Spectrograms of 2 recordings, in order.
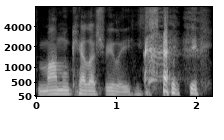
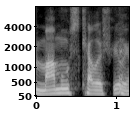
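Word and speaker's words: Mamukelashvili: Matt Devlin, if you ever watch this, it's Mamou Khelashvili. You kept calling him Mamou's Khelashvili. I'm like, where did this extra S come from?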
